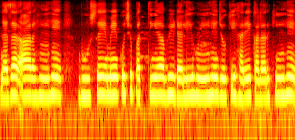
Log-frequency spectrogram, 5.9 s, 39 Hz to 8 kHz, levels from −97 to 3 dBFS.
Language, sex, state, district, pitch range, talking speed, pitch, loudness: Hindi, female, Chandigarh, Chandigarh, 205-215 Hz, 180 wpm, 210 Hz, -13 LUFS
